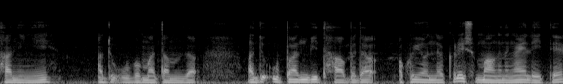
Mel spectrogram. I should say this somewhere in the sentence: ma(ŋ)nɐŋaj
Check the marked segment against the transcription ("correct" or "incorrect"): correct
